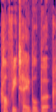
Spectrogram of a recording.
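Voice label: "coffee-table book", English, British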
